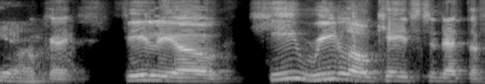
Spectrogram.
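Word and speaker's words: figlio: take that am i going to am i pronouncing it correctly he said felio okay filio he relocates it at the front that seems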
